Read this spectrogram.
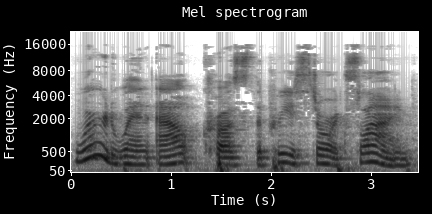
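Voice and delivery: usual speaking voice

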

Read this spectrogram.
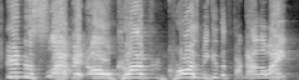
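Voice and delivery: high, loud, exasperated shout; frantic yelling. Real, not acted. Gamer to Crosby blocking his shot, frantic yelling. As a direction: yell urgently at a teammate in the way. Yells at teammate during play.

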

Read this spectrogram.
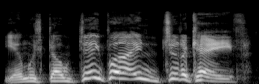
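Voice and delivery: loud, drawn-out ghostly summons; father's voice. A narrator's reading. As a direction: command him as a ghostly father. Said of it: "it sounded like his father".

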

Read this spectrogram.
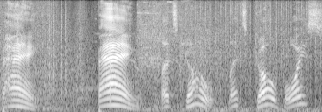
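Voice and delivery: high-pitched hype calls; frat bro. Real, not acted. Hype after kills.

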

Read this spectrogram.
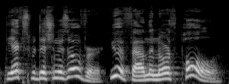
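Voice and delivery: a touch of solemnity. A narrator's reading. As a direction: announce it with measured importance. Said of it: "said Christopher Robin solemnly".

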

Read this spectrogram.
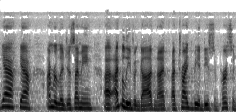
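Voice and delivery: ordinary talk

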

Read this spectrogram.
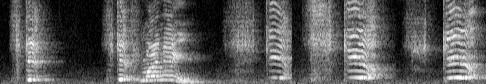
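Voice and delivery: silly high-pitched name chant; squeaky name calls. Acted.

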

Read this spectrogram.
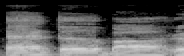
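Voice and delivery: एतबार drawn out slowly in four separate pieces, ए-त-बा-र; slow, separated syllables on एतबार. Shown as a demonstration. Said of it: "कितने टुकड़ों में उस वर्ड को बोला गया है".

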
